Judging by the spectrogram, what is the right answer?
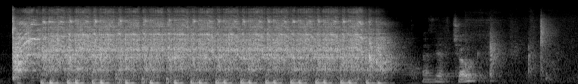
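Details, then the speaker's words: Husqvarna FE350 dirt bike built to FE 366, first start after full rebuild: even starter chugging at about four compressions a second with no ignition, then stops; crank no-start because the spark plug wire wasn't fully seated. "Alright, so we found out that the spark plug wire was not all the way on the spark plug, so we put it in and see how it goes now."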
